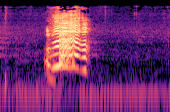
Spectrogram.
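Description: A young Nubian buck kid bleats once, a loud call of about half a second starting about half a second in. He is being held and dosed by mouth with a syringe.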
